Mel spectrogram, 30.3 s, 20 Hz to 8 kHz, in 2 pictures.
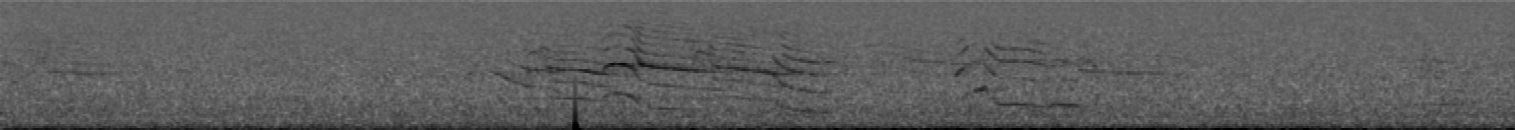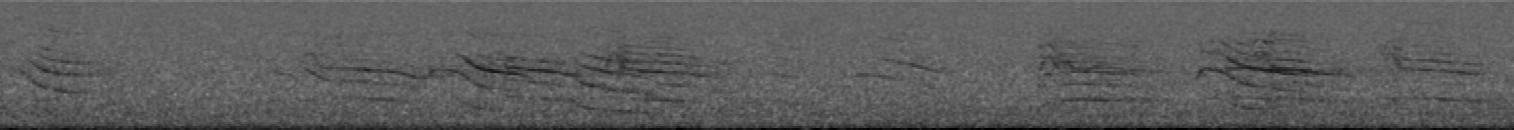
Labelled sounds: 0.7	1.0	killer whale, Bigg's (transient), 1.3 to 1.4 kHz
4.9	8.2	killer whale, Bigg's (transient), 0.80 to 4.3 kHz
9.8	11.1	killer whale, Bigg's (transient), 1.4 to 2.9 kHz
15.3	16.0	killer whale, Bigg's (transient), 0.83 to 1.9 kHz
17.9	22.0	killer whale, Bigg's (transient), 0.90 to 2.6 kHz
24.1	24.6	killer whale, Bigg's (transient), 1.4 to 1.9 kHz
25.5	26.4	killer whale, Bigg's (transient), 1.1 to 2.2 kHz
27.1	28.5	killer whale, Bigg's (transient), 1.2 to 3.5 kHz
29.3	30.0	killer whale, Bigg's (transient), 1.3 to 2.0 kHz

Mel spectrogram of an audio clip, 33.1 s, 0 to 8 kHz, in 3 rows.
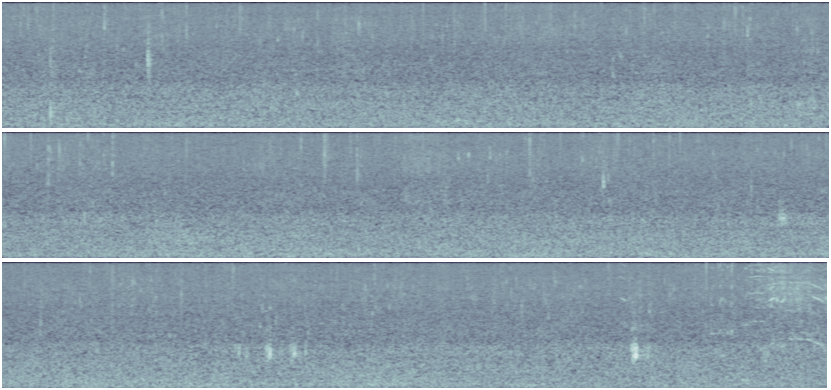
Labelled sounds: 32.0	33.0	Pacific white-sided dolphin, 0.88 to 3.9 kHz

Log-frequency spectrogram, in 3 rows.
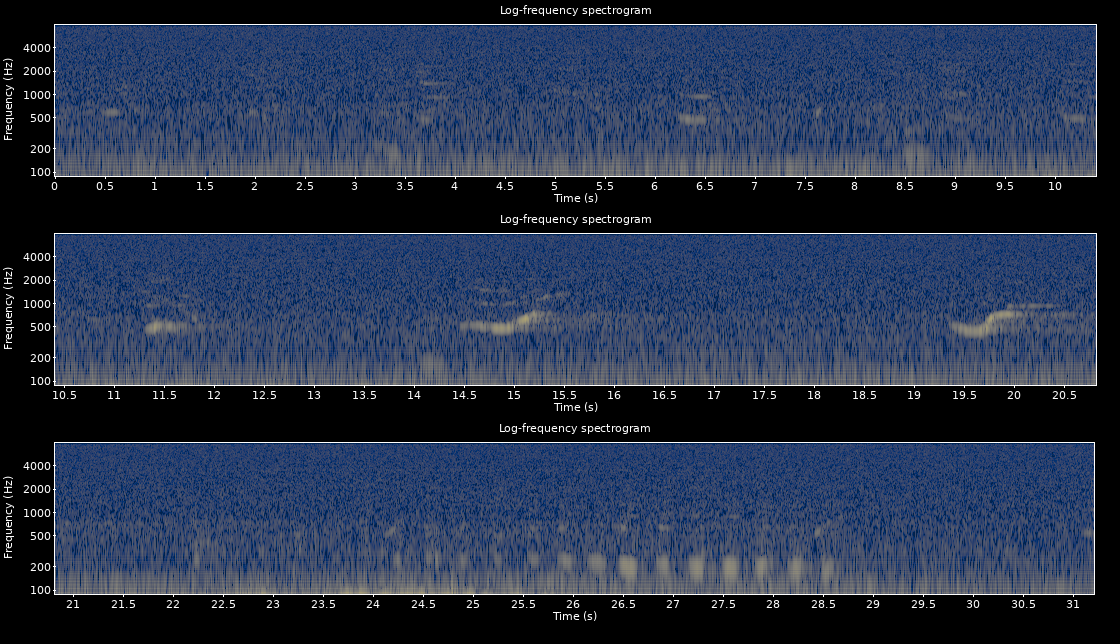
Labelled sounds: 19.8	20.1	humpback whale, 0.80 to 0.99 kHz

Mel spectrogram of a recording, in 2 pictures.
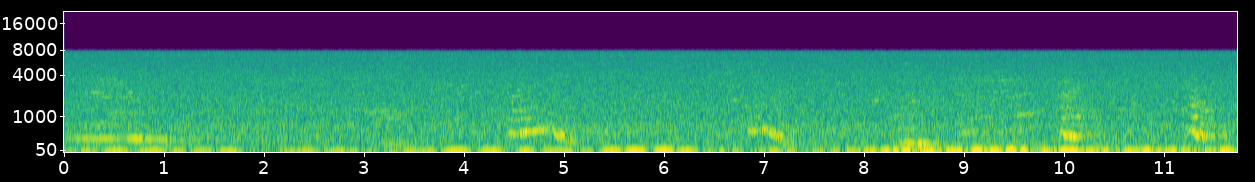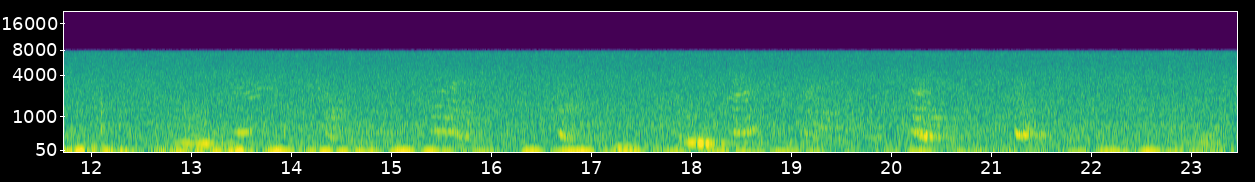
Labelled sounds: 3.0	3.3	humpback whale, 1.2 to 1.3 kHz
4.4	4.8	humpback whale, 0.80 to 1.5 kHz
9.0	9.8	humpback whale, 0.86 to 3.5 kHz

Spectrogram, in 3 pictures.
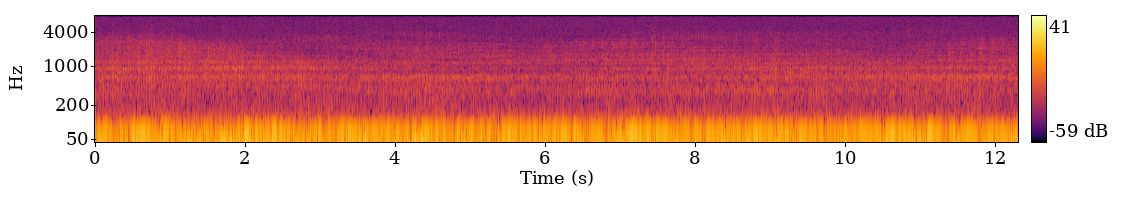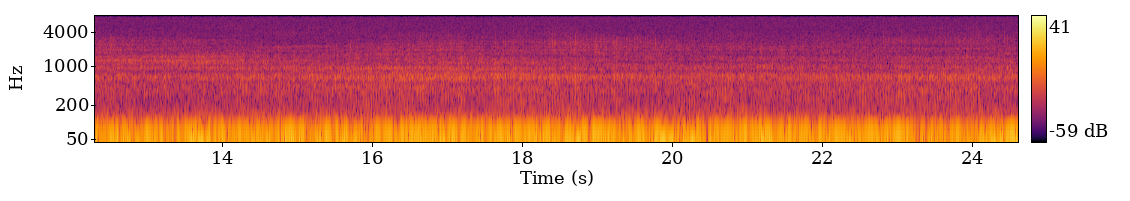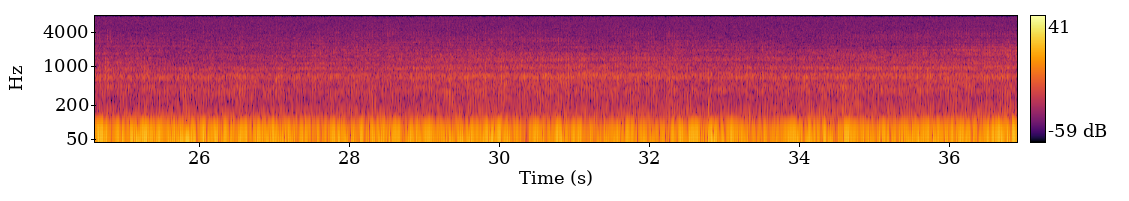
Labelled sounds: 6.3	6.6	vessel noise, 2.6 to 2.8 kHz
14.9	15.3	vessel noise, 2.1 to 2.4 kHz
19.5	19.8	vessel noise, 1.4 to 1.5 kHz

